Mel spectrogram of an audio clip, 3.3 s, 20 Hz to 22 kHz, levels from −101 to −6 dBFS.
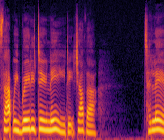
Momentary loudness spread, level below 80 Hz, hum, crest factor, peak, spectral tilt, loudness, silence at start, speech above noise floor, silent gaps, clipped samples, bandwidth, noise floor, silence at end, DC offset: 9 LU; -54 dBFS; none; 18 dB; -2 dBFS; -5 dB/octave; -20 LUFS; 0 s; 38 dB; none; under 0.1%; 16 kHz; -57 dBFS; 0 s; under 0.1%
